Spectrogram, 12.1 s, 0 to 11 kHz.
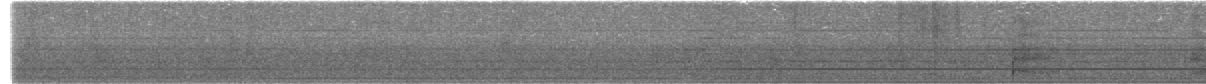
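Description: Steady electric hum of an Opel Signum swirl-flap actuator motor driven by a scan tool's actuation test, growing a little louder about seven seconds in. The motor is straining: the owner finds it very weak and worn, with a faulty end-position sensor, behind fault codes P1112 and P1113.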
